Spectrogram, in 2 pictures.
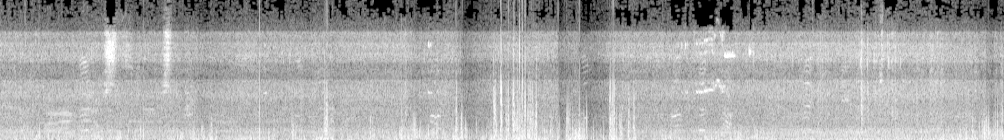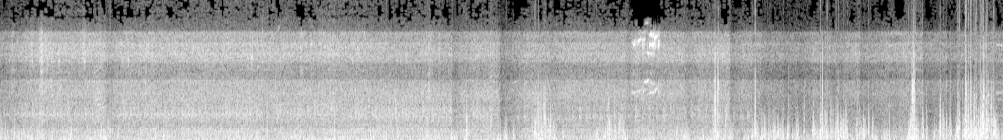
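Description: Wind buffets against a moving vehicle outdoors.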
